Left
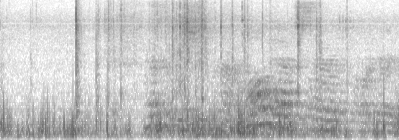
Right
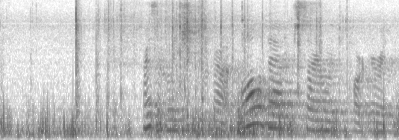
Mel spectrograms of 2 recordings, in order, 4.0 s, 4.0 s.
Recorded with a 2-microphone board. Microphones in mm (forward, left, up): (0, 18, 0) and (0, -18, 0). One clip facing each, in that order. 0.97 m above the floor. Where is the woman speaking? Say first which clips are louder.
Right 4 dB; 65° right (ahead or behind), 8.5 m; by 3.9 s 55° right (ahead or behind), 7.5 m.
